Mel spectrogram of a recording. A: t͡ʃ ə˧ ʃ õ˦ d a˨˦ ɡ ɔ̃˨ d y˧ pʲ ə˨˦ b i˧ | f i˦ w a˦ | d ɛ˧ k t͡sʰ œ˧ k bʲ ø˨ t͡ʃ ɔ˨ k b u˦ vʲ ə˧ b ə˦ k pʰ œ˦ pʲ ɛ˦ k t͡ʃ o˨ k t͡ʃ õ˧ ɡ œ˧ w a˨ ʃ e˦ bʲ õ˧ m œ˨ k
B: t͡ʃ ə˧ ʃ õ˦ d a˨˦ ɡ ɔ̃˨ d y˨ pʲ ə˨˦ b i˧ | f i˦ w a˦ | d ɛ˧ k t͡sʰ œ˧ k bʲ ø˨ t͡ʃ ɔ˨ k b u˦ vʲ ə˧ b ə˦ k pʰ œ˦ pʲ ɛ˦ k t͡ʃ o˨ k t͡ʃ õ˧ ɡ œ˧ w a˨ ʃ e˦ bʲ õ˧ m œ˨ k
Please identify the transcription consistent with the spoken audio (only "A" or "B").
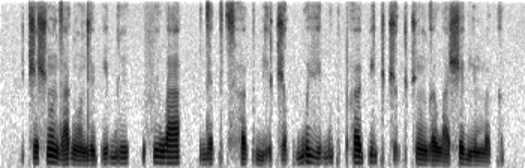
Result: B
